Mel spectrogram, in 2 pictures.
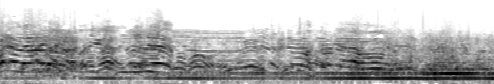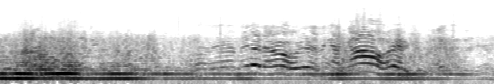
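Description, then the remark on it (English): A steady, droning engine hum holds throughout as an airplane flies overhead, while several voices murmur and talk over it. “It must have been the plane. They stopped to look at it as it went over and changed their direction when they moved off again.”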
